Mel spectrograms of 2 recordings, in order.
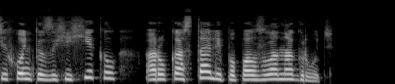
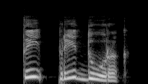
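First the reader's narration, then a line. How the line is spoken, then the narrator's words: Barked angrily. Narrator (Russian): рявкнула я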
